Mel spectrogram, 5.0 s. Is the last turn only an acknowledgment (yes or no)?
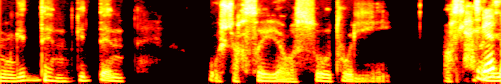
no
